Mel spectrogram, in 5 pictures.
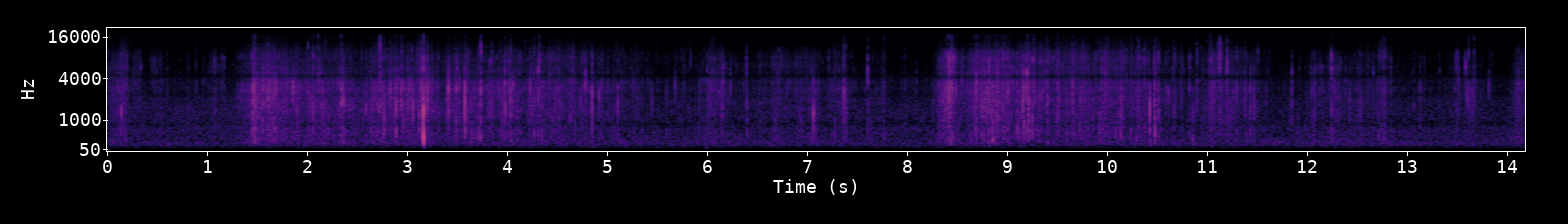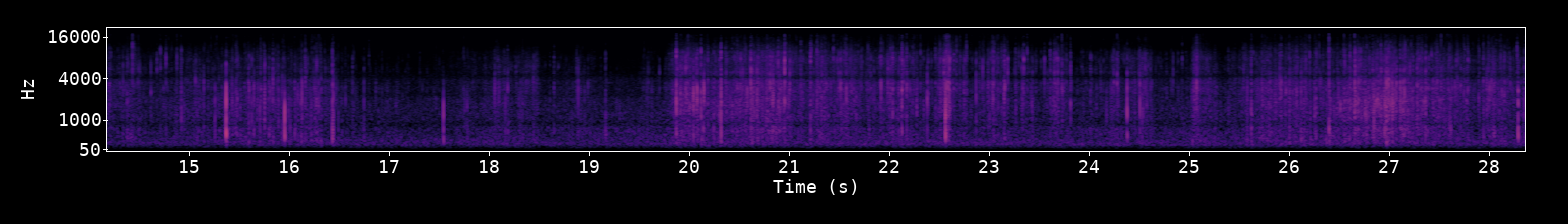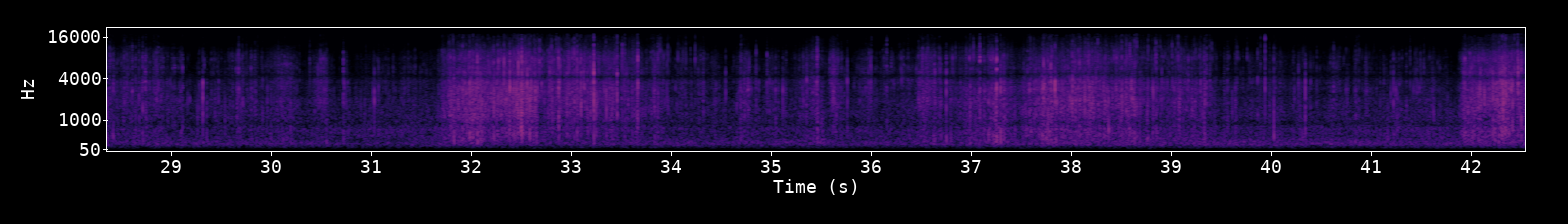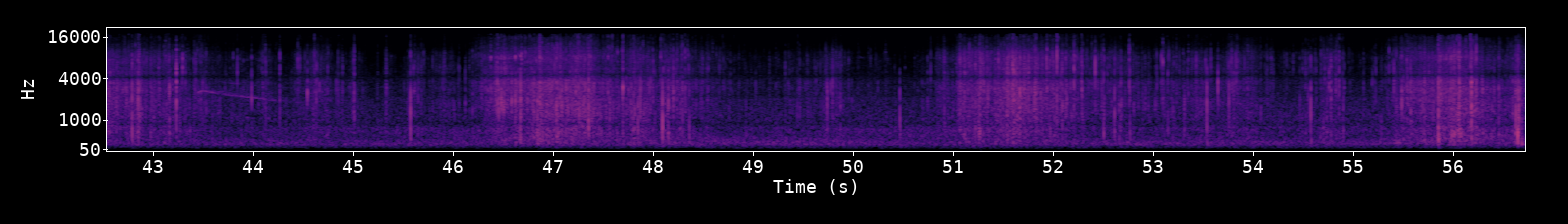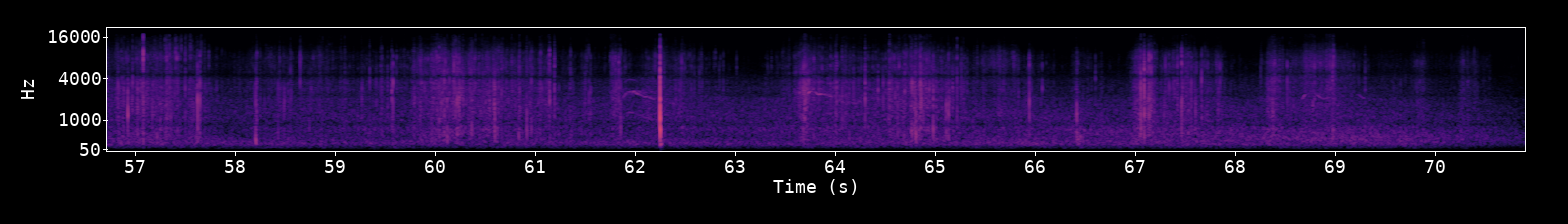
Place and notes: La Vallerie, Champsecret, France - Feuilles forêt dAndaines
I have fun crushing the dead leaves.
